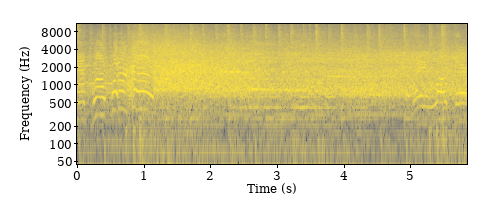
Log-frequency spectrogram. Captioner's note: cheers and applause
